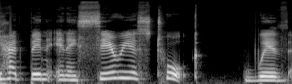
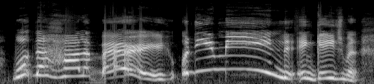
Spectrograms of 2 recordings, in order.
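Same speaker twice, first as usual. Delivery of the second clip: much higher, crying out in disbelief; shocked outcry; 13 semitones higher than usual. Real, not acted. Listener crying out at the engagement news. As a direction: wail at the news.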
